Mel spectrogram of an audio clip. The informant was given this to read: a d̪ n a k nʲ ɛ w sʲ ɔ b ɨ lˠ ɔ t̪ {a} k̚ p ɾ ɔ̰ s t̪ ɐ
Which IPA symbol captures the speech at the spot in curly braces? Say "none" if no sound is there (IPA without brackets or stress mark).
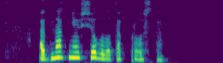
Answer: a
